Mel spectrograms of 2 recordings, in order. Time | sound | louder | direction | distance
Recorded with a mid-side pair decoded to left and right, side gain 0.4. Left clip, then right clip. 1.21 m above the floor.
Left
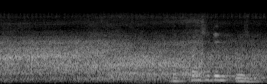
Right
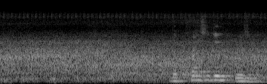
1.7 | a man speaking | left 1 dB | straight ahead | 1.4 m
